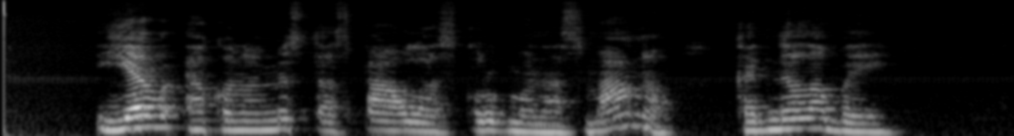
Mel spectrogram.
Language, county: Lithuanian, Šiauliai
